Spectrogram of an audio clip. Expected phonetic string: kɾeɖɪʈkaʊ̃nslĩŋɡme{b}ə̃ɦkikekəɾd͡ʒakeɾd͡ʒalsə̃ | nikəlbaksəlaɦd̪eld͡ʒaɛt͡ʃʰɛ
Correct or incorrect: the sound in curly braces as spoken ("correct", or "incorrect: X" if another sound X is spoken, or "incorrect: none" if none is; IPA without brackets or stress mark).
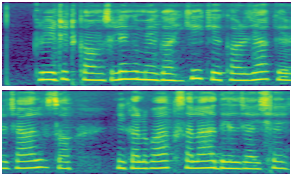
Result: incorrect: ɡ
